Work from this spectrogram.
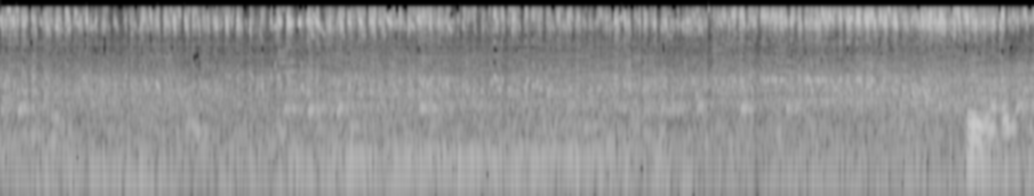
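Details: Bats squeak in rapid, shrill, unbroken chatter, with several callers overlapping; a few short lower squeals stand out near the end over a faint low hum.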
